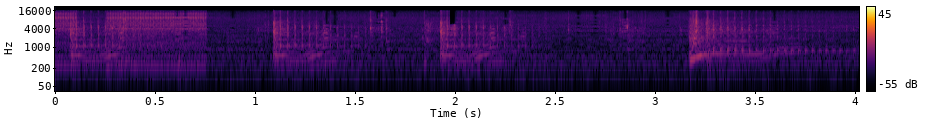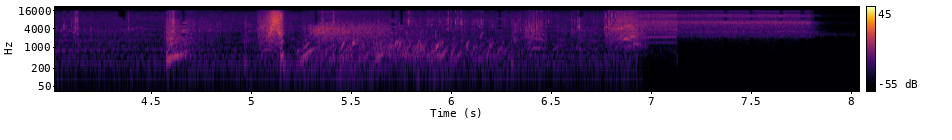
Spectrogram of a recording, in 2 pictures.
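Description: A creature shrieks loudly in a sudden game jumpscare.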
